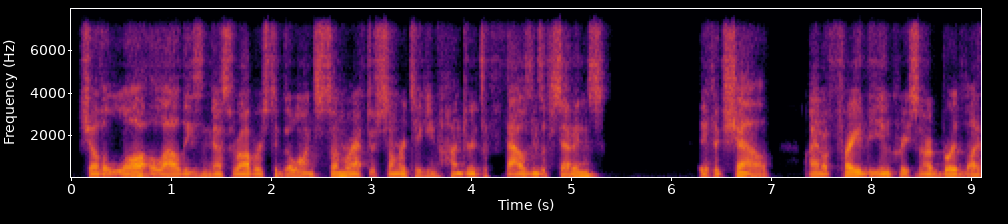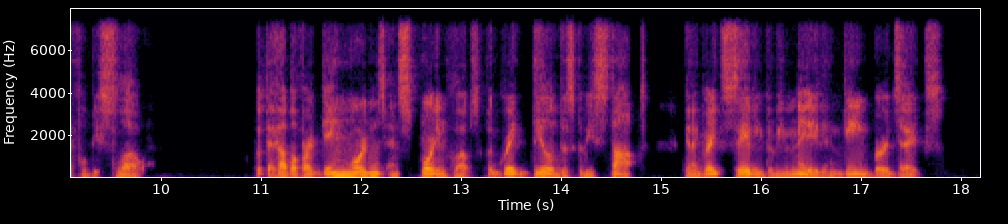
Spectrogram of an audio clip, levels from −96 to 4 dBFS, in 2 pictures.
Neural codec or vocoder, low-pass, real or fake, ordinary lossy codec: codec, 32 kHz, 1.9 kbps, SNAC; 7.2 kHz; fake; Opus, 64 kbps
